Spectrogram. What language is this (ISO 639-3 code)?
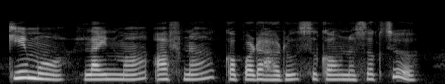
nep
